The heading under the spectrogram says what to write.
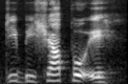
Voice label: "dibiSAp$u7i", Washo; I'm hungry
